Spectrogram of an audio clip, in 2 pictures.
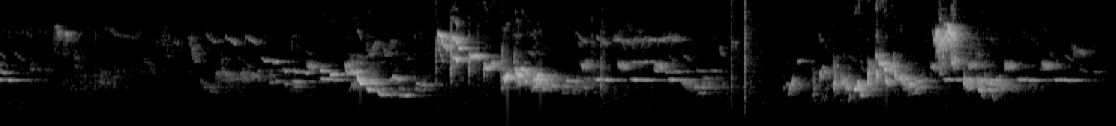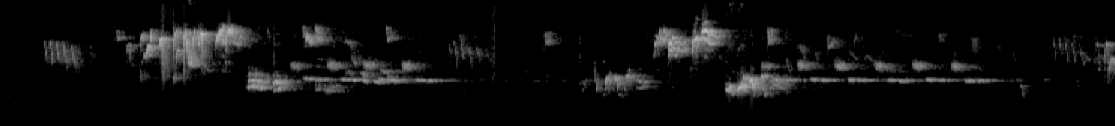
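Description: A small bird singing: phrases of several seconds made of high chirps, trills and held notes, with short pauses between them.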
